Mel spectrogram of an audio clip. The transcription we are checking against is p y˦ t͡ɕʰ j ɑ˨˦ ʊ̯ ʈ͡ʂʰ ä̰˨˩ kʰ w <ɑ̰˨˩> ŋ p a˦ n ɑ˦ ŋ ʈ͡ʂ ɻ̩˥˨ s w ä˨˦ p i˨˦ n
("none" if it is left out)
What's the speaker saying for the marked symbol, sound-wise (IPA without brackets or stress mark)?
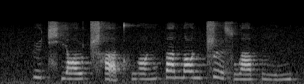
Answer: ɑ˨˦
